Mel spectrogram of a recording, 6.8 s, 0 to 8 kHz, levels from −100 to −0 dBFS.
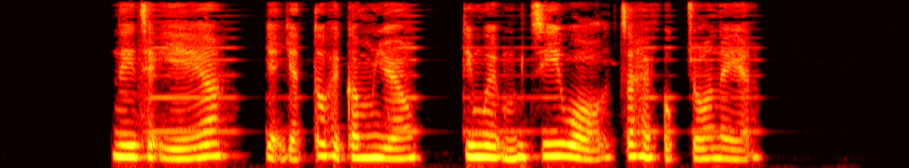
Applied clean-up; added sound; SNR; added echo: neural mask model RNNoise.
